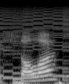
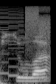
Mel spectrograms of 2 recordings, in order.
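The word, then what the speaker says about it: Sullla: A couple of players, one who goes by Sulla, S-U, 3 L's and then an A, or Sula, I think is how you say it.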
